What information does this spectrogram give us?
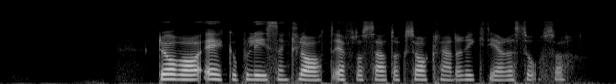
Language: Swedish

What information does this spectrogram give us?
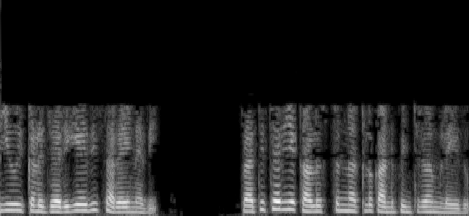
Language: Telugu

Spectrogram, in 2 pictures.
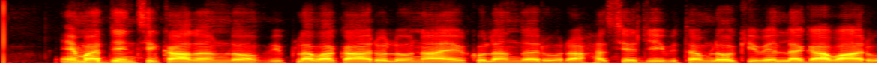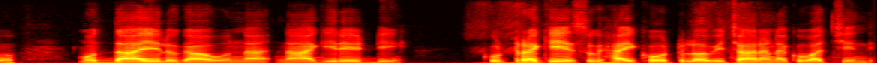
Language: Telugu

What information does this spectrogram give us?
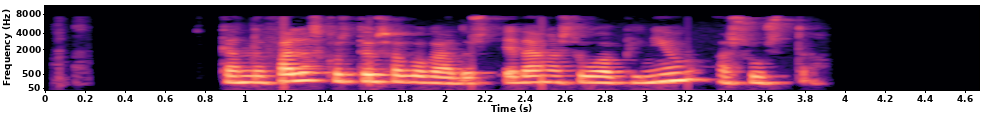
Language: Galician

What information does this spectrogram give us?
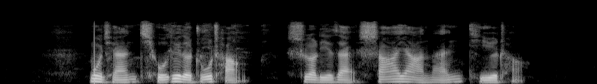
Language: Chinese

